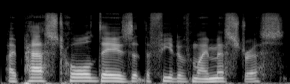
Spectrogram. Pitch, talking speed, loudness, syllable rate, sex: 145 Hz, 205 wpm, -18 LUFS, 4.7 syllables/s, male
